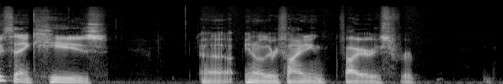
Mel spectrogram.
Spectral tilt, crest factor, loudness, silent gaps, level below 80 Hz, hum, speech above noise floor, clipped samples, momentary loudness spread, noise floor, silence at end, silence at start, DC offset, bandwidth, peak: -4 dB/octave; 18 dB; -16 LUFS; none; -38 dBFS; none; 35 dB; under 0.1%; 13 LU; -51 dBFS; 0.15 s; 0 s; under 0.1%; 16.5 kHz; 0 dBFS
